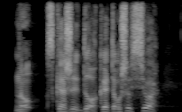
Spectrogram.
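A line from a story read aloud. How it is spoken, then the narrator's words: Hysterical young man. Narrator (Russian): Истеричным голосом продолжал спрашивать парень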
